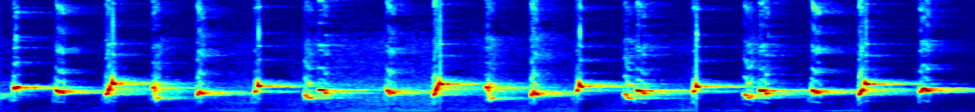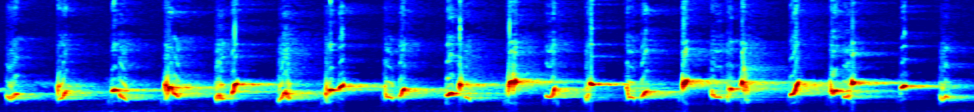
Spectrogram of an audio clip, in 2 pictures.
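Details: Lively gacor singing of Sooty-headed bulbul, meant as a lure so untrained birds start singing: an unbroken chatter of bright, bubbly whistled notes, each dipping or climbing, tumbling over one another at roughly three per second.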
